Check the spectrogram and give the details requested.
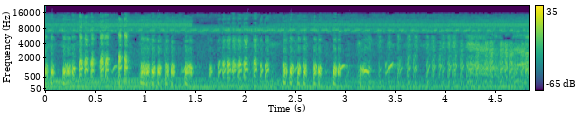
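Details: Female white-breasted waterhen calling: a dense, jumbled run of harsh, croaking notes in quick succession, with overlapping syllables and short pauses, against a steady background hiss.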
